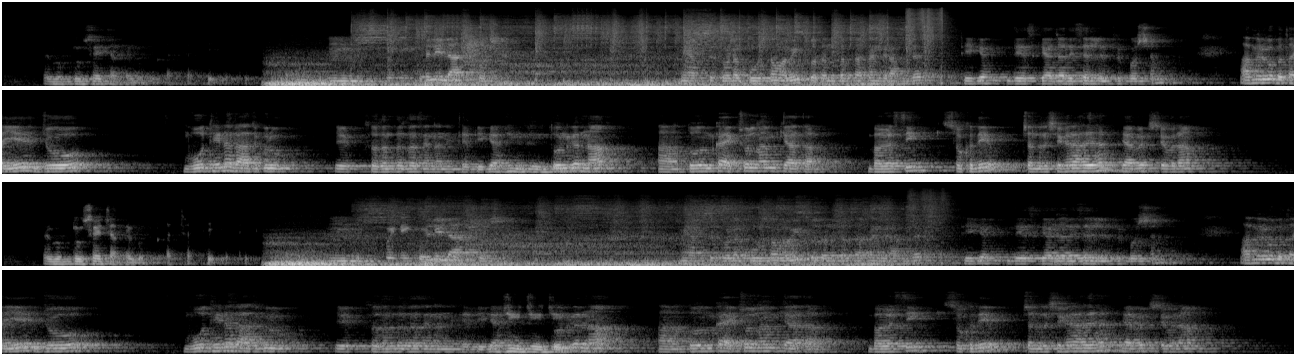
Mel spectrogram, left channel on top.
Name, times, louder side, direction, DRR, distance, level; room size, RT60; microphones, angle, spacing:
voice 1, 0.4-1.4 2.0-2.1 3.8-4.7 5.7-5.8 10.5-10.6 17.8-18.6, right 4 dB, 50° right, 10 dB, 0.3 m, -29 dB
sound 1, 2.6-8.9, right 1 dB, 5° left, 1.6 m, -28 dB
voice 2, 3.3-3.7 4.2-5.1 6.8-9.2 9.6-11.6 12.0-13.7 14.7-15.8 16.2-18.0 18.4-18.9 19.5-21.1 21.6-24.8, left 3 dB, 35° left, 2 dB, 0.4 m, -26 dB
sound 2, 3.5-9.4, left 5 dB, 85° left, 0.5 m, -36 dB
5.7 x 3.1 x 5.2 m, 1.3 s
head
